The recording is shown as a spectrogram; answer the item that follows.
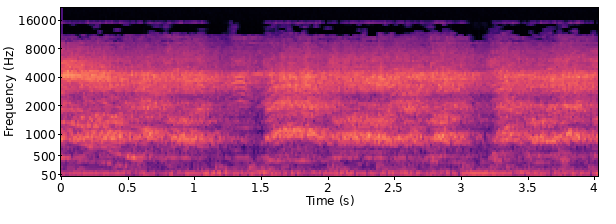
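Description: Loud music for a quadrilha junina dance, mixed with the noise of a crowd and many voices singing together. A strong bass line runs steadily underneath.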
